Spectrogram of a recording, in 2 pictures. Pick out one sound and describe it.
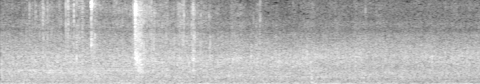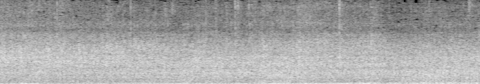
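Light rain patters steadily on a wet street outdoors.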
